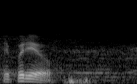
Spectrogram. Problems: none marked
